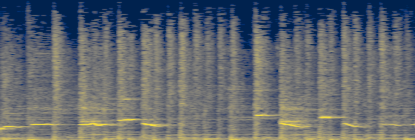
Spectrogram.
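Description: A whistled melody, one clear tone in short phrases with downward slides in the second half, over a New Orleans rhythm-and-blues band playing with a steady beat.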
